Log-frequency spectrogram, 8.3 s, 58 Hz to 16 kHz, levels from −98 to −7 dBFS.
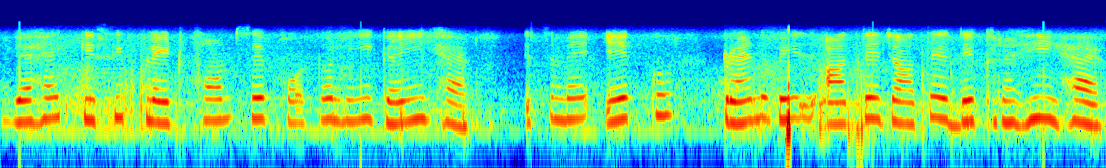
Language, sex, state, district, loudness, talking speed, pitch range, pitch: Hindi, female, Bihar, Purnia, -24 LUFS, 125 wpm, 275-305 Hz, 290 Hz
